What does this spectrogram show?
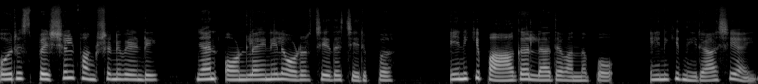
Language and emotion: Malayalam, sad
